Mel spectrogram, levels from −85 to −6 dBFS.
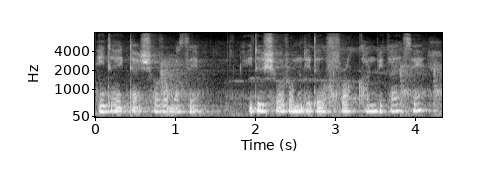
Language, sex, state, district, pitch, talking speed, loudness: Nagamese, female, Nagaland, Dimapur, 220 Hz, 150 wpm, -16 LUFS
